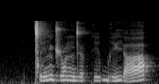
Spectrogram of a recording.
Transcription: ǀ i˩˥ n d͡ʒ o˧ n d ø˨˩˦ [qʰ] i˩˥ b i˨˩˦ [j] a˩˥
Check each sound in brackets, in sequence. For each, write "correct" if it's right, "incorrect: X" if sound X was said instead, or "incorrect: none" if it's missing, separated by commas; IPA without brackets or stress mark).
incorrect: k, correct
